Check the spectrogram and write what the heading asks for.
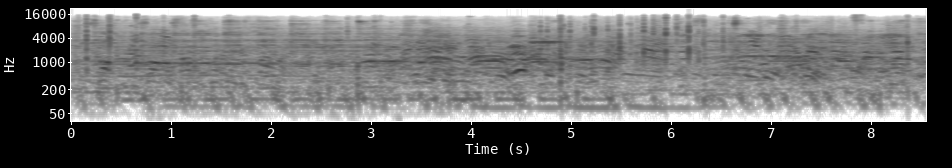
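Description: Voices of volleyball players and onlookers calling out and talking over background music, with a few sharp slaps of hands hitting the ball.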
